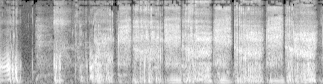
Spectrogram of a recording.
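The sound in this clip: A pug dog barks in loud, rough, closely spaced bursts mixed with whiny, grunting vocal sounds, continuing with only brief gaps.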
